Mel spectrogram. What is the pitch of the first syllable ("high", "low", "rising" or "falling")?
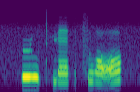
falling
